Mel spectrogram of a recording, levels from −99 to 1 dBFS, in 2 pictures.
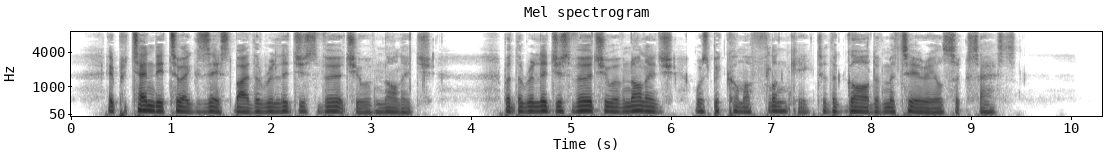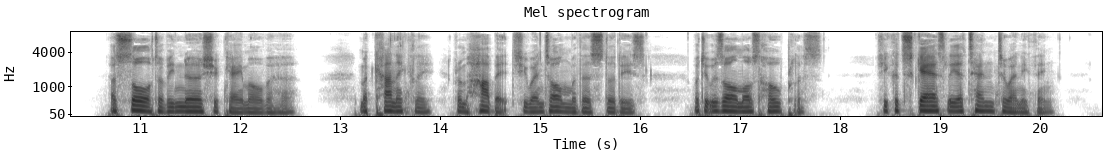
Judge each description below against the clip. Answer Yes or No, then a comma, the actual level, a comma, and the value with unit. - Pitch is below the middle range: Yes, low, 110 Hz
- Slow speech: No, average, 155 wpm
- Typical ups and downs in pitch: Yes, average, 3.1 semitones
